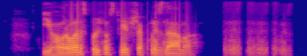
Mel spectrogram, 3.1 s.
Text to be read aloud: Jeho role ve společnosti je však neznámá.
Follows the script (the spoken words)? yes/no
yes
